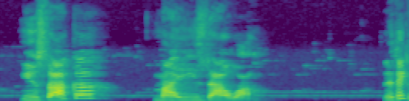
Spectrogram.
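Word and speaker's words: Yusaku Maezawa: And this guy here that you're looking at, his name is his name is pronounced Yuzaka Mayawa.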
